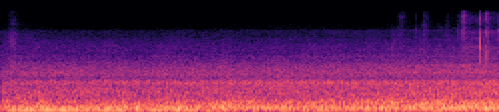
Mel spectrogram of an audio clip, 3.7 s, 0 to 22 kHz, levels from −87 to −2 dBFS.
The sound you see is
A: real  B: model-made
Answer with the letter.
A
